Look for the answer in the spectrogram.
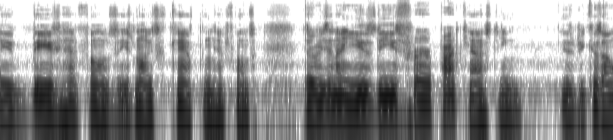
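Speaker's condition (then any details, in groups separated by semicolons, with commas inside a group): Cerebral palsy; wheelchair user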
